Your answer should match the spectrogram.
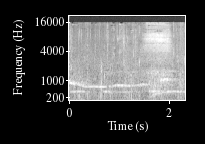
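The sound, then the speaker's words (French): A dog whines in a thin, wavering, high-pitched whimper that drags on without a break, fairly faint against a steady rumbling outdoor background. “Oh, il y a un chien qui pleure.”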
